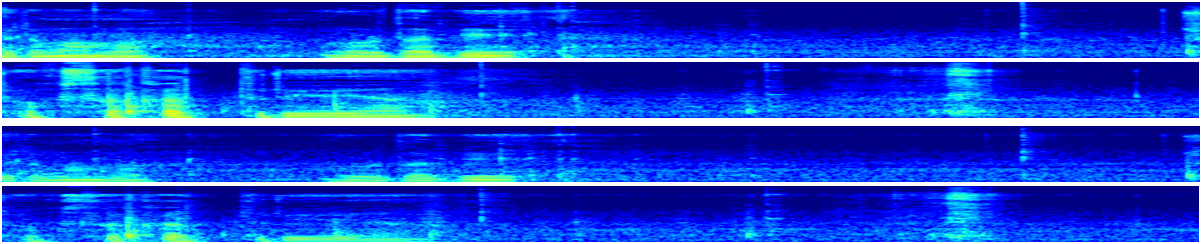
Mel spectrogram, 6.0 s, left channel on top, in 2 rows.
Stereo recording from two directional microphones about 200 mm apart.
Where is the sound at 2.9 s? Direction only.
55° left (ahead or behind).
